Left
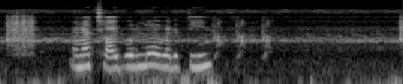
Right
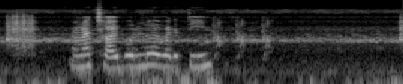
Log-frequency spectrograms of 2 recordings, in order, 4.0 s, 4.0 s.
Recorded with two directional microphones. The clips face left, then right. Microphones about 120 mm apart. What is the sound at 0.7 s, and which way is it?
Speech, 50° left (ahead or behind).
